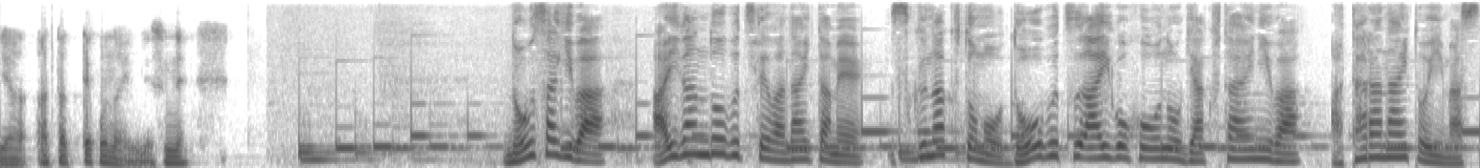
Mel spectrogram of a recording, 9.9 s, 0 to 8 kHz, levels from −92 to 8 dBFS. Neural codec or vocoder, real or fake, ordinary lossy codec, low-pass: none; real; none; 7.2 kHz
